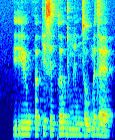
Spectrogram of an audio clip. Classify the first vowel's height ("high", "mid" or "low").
high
